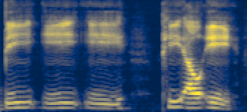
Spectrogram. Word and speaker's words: Beeple: but it's spelled B E E P L E, like people, but it's Beeple.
